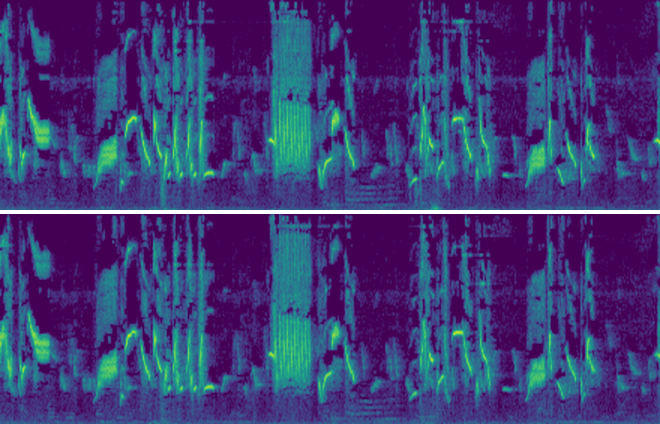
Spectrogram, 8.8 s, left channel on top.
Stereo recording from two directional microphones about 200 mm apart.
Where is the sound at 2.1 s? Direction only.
25° left (ahead or behind).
